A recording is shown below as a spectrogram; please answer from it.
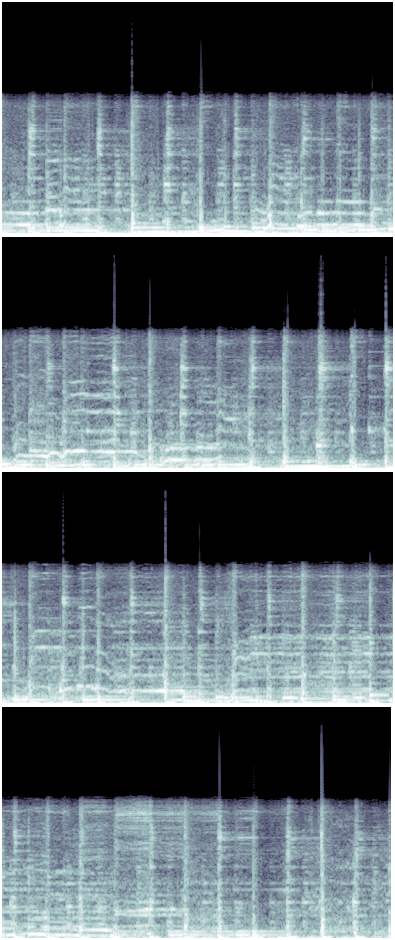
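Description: A live band playing with electric guitars, drums and hand percussion (congas and timbales), heard loud and close to the stage, with a steady beat and a heavy low end.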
